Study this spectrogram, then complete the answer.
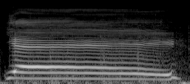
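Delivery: long, loud cheer; celebratory cheer. Real, not acted. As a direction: shout it out in drawn-out glee. Celebrates the catch with jumping.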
